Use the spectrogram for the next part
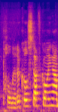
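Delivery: ordinary talk, nothing marked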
